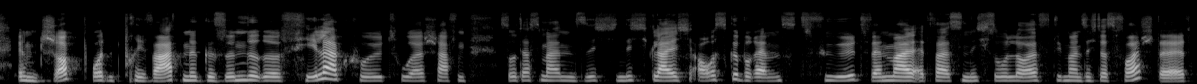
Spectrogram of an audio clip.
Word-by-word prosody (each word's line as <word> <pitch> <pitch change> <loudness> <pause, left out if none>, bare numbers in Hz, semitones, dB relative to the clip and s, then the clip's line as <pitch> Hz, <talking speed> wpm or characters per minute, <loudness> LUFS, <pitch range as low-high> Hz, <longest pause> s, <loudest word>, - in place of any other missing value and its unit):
im 180 -3 -3
Job 165 - +3
und 185 -2 -3
privat 160 +2 +4
'ne 190 -1 -1
gesündere 180 +1 -2
Fehlerkultur 175 -5 +1
schaffen, 170 0 -4 0.3
sodass 185 +2 -8
man 180 -2 -3
sich 180 +1 -12
nicht 185 +2 -10
gleich 180 -1 +3
ausgebremst 180 -2 -3
fühlt, 195 +2 -5
wenn 170 +1 0
mal 180 -1 +7
etwas 170 +1 -1
nicht 175 -1 -8
so 180 0 -5
läuft, 175 +1 -1
wie 185 - -11
man 180 -1 -3
sich 175 -2 -10
das 175 0 -5
vorstellt? 180 - +1
180 Hz, 130 wpm, -24 LUFS, 170-185 Hz, 0.3 s, mal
